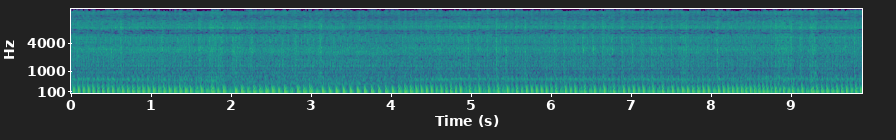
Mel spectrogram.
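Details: Honda Click 150i scooter: busy, uneven clatter over a low idle thrum at about four beats a second; engine noisier than it should be; abnormal engine noise.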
